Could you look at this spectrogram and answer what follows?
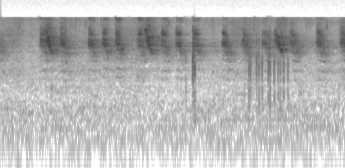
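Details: Alarmed parent sparrow guarding a fledgling perched on a bicycle in an apartment parking area, moving busily while drawing off a natural enemy; high, rapid chittering chirps in short clusters, with a few clicks and knocks.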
